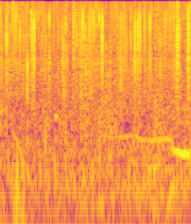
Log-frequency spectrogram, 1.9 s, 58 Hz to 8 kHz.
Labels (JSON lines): {"label": "biophony, cascading saw", "recorder": "SoundTrap 600 or HydroMoth"}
